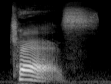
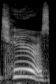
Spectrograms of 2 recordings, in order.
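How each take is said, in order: First: It is said with a British accent. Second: It is said with an American accent.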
